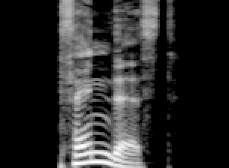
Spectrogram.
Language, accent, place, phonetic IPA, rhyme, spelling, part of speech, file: German, Germany, Berlin, [ˈp͡fɛndəst], -ɛndəst, pfändest, verb, De-pfändest.ogg
- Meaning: inflection of pfänden: 1. second-person singular present 2. second-person singular subjunctive I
